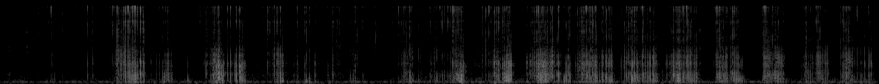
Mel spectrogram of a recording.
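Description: Fingers and long nails scratch and brush the plastic sequins on a stuffed mermaid unicorn pillow. Dry, crinkly rasping strokes come in quick, uneven bursts, with bright, hissy texture and faint clicks as the sequins flip.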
